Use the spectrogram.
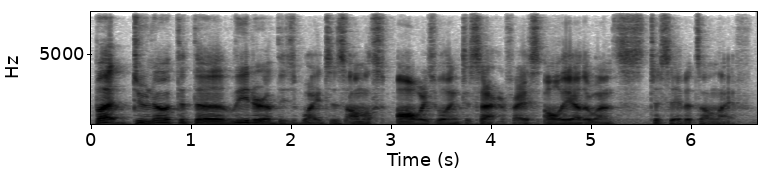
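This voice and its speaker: A man hosting a casual explainer on tabletop roleplaying lore, talking informally and haltingly with frequent asides. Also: sits low, creaky, pushed and bright. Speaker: tabletop gaming video host.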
